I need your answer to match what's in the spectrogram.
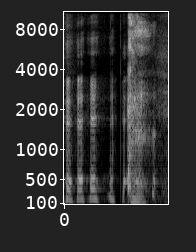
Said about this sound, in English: So tonight. I would get over this cough.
